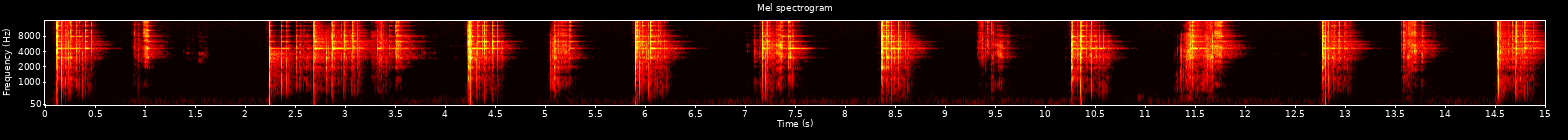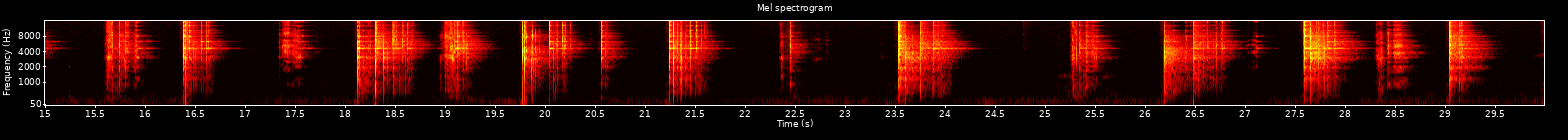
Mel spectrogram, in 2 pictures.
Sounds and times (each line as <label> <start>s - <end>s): Small knife/metal object falling and scraping against concrete 0.1s - 1.1s
Small knife/metal object falling and scraping against concrete 2.2s - 6.3s
Small knife/metal object falling and scraping against concrete 7.1s - 7.7s
Small knife/metal object falling and scraping against concrete 8.4s - 8.8s
Small knife/metal object falling and scraping against concrete 10.3s - 10.6s
Small knife/metal object falling and scraping against concrete 11.4s - 11.9s
Small knife/metal object falling and scraping against concrete 12.8s - 13.9s
Small knife/metal object falling and scraping against concrete 15.6s - 16.7s
Small knife/metal object falling and scraping against concrete 17.4s - 21.7s
Small knife/metal object falling and scraping against concrete 22.4s - 22.7s
Small knife/metal object falling and scraping against concrete 23.6s - 24.3s
Small knife/metal object falling and scraping against concrete 25.3s - 29.5s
